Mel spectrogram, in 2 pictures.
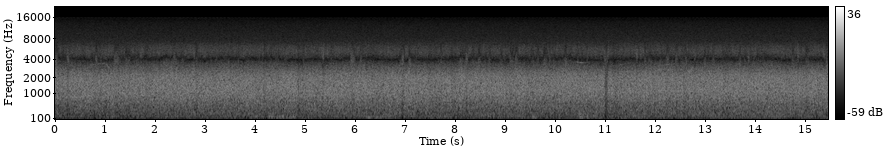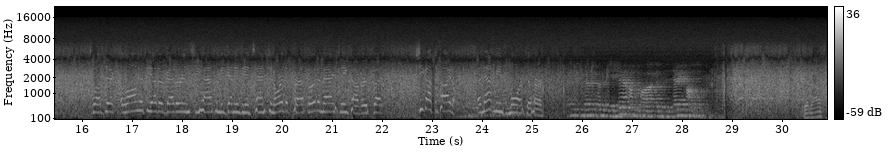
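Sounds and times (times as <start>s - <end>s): crowd applauding: 0.0s - 26.1s, 28.7s - 30.9s.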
